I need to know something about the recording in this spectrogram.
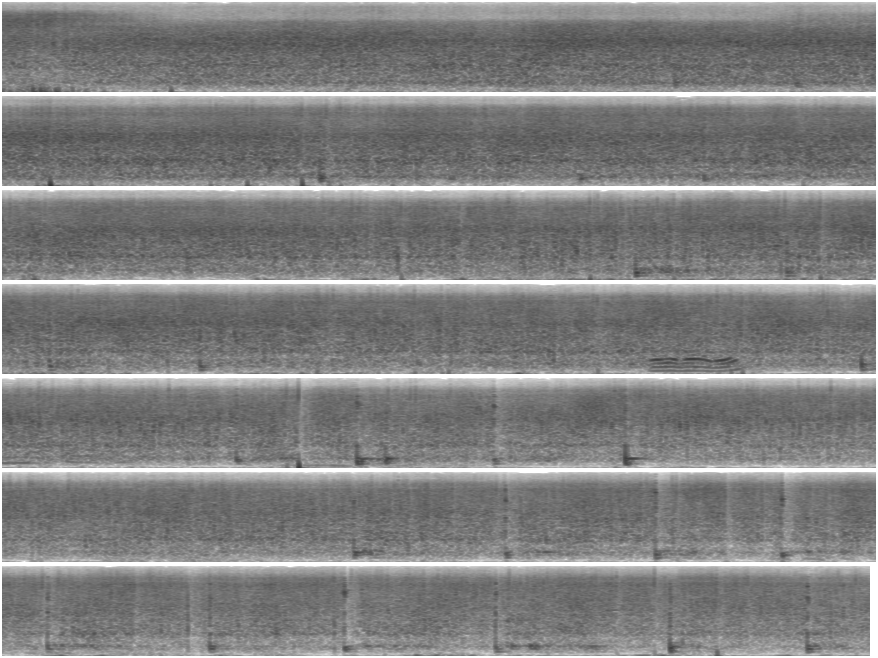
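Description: Loud, steady sizzling of chopped tomatoes frying in hot oil in an iron wok over a wood fire, stirred with a metal ladle.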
